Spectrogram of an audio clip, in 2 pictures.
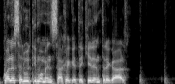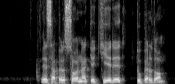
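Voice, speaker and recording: Guy doing a tarot reading, slow and deliberate, talks right to you. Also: medium pitch, lively intonation, darkish tone, a little hiss or hum. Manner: slow, deliberate, addresses the listener directly. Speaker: tarot reader.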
